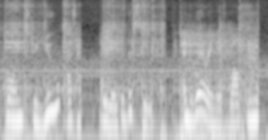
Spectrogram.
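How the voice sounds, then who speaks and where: A woman playing an earnest, accusing young student in a video game, insistent and emphatic over loud music. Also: on the high side, lively intonation, fairly quick, close to an everyday voice.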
